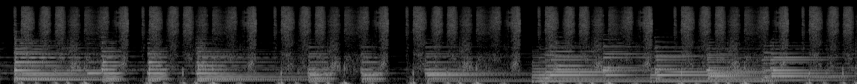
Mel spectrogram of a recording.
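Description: Scratchy scribbling of coloring-in strokes, like a marker rubbed back and forth on paper, in quick runs broken by short pauses. Sustained notes of a simple background melody sound underneath.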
